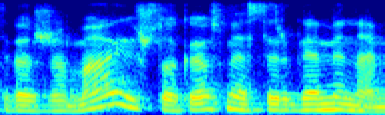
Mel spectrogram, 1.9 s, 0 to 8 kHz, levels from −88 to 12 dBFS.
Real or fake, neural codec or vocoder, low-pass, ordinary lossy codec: real; none; 7.2 kHz; Opus, 32 kbps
